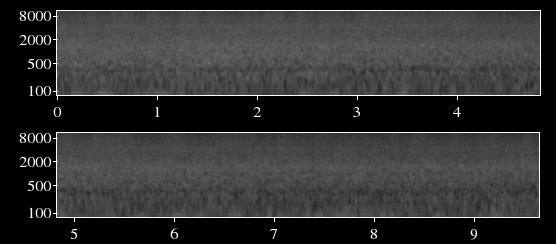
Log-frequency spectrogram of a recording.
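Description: Heavy rain pouring down: a steady, even hiss with no separate drops standing out.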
